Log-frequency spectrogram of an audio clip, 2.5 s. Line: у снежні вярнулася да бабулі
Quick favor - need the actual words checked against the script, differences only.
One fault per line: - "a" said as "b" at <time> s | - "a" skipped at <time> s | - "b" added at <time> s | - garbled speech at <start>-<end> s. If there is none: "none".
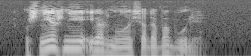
none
